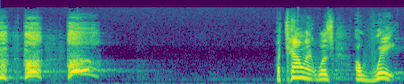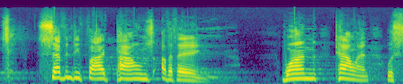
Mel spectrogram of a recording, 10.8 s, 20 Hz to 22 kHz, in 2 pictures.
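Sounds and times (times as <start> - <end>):
person gasping in shocked surprise: 0.0 - 1.4
speech: 3.7 - 8.3, 9.2 - 10.7.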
